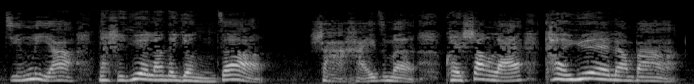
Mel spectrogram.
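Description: A woman voicing an old elder monkey, fussy yet wise, in a lower, slower tone. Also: animated, husky. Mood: reassuring.

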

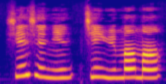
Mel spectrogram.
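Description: Eager little tadpoles in a storybook, calling out in very high, bright childlike voices, as a woman puts them on. They sound small, young and full of hope as they search. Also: fairly even intonation, measured pace.

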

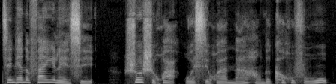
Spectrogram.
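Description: A woman teaching English vocabulary in a clear, patient way, spelling out words and reading model sentences slowly. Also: medium pitch, darkish tone, no room sound, studio quality. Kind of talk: vocabulary lesson.

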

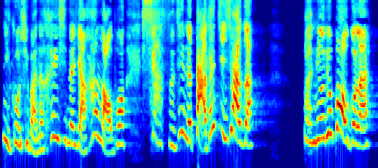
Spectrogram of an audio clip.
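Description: Woman playing a weary, sharp-tongued young noblewoman. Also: very high voice, sing-song, a little fast, full character voice. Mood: angry. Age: 20s. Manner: sighing, cutting, melancholy. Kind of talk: audio drama acting.

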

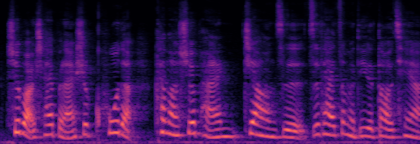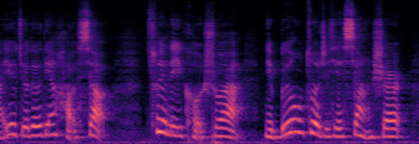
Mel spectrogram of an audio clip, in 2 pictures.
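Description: A woman's voice: a little high, a little fast, a little mellow. Woman musing over a classic novel. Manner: musing, thinks aloud with fillers. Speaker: reader and commentator. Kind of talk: reading a classic novel aloud with commentary.

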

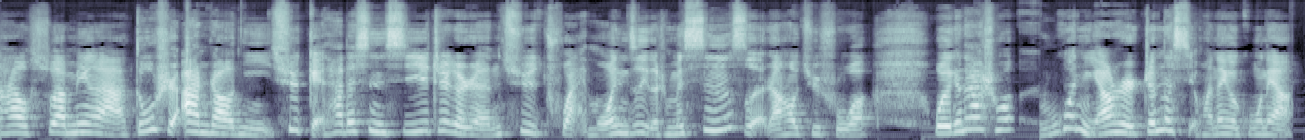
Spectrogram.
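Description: A young woman guest telling a self-mocking love story in casual chat, animated and laughing often. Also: on the high side. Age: young adult. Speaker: podcast guest.

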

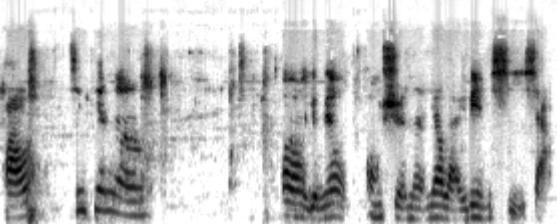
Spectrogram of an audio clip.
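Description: A woman's voice: mid-range voice, animated, a little slow, breathy edge, dry recording, highs cut off. A woman teaching an online English vocabulary class, reading each word twice and explaining the sounds patiently.

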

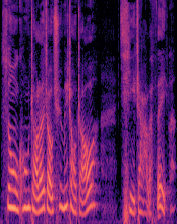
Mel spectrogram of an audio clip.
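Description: A woman's voice: on the high side, normal speed, dark tone, husky. A woman telling a story in a chatty, colloquial way. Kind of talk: lively storybook narration.

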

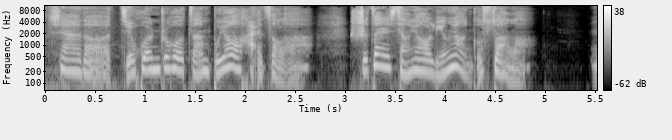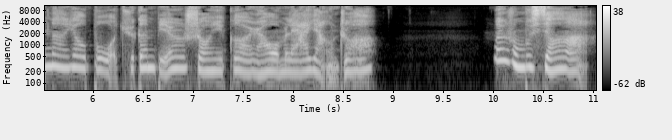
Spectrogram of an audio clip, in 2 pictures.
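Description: A woman's voice: medium pitch, lively intonation, moderate pace, creaky, darkish tone, slightly rough, no room sound. A woman reading funny anecdotes aloud, playfully acting out the dialogue. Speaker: joke reader.

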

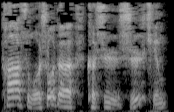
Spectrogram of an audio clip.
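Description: A man voicing a magistrate who questions the parties in a flat, measured, official tone. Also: on the high side, full character voice. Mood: impassive. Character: flat-voiced male magistrate judging a case. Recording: dull lo-fi recording.

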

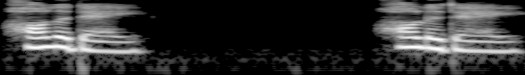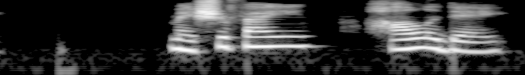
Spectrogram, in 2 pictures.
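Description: Slow, measured woman teaching vocabulary. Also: on the high side, darkish tone, husky, no echo. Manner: spells words letter by letter and reads slowly. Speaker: English teacher. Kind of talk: scripted vocabulary lesson.

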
